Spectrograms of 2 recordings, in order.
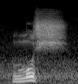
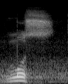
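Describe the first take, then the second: First: The word ends with a sh sound. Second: The word ends with a plain s sound. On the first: The speaker calls it right. "Mush, mush bukan mus" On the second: The speaker calls it wrong. "jangan mus"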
